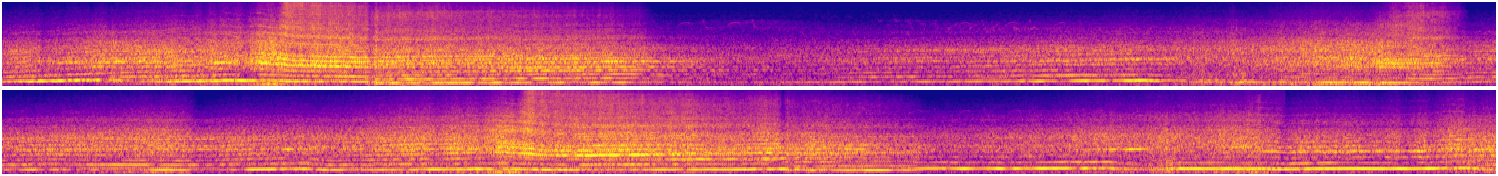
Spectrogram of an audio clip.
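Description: A car engine revs high and loud, rising and falling through the gears.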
